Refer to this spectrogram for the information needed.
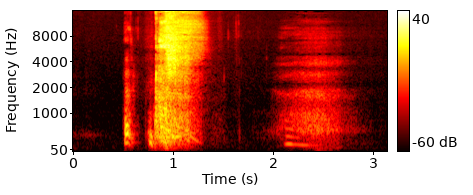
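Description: A quick catching inhale, then one loud explosive sneeze, followed by a softer voiced exhale; an ordinary induced sneeze.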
